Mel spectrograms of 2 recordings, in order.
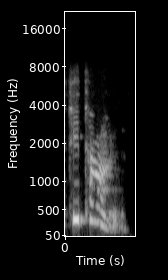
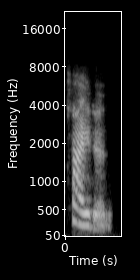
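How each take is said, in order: First: The first vowel sounds like 'ee'. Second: The first vowel sounds like 'eye'. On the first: The speaker calls it right. "It's Teton" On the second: The speaker calls it wrong. "his name is not Titan"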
